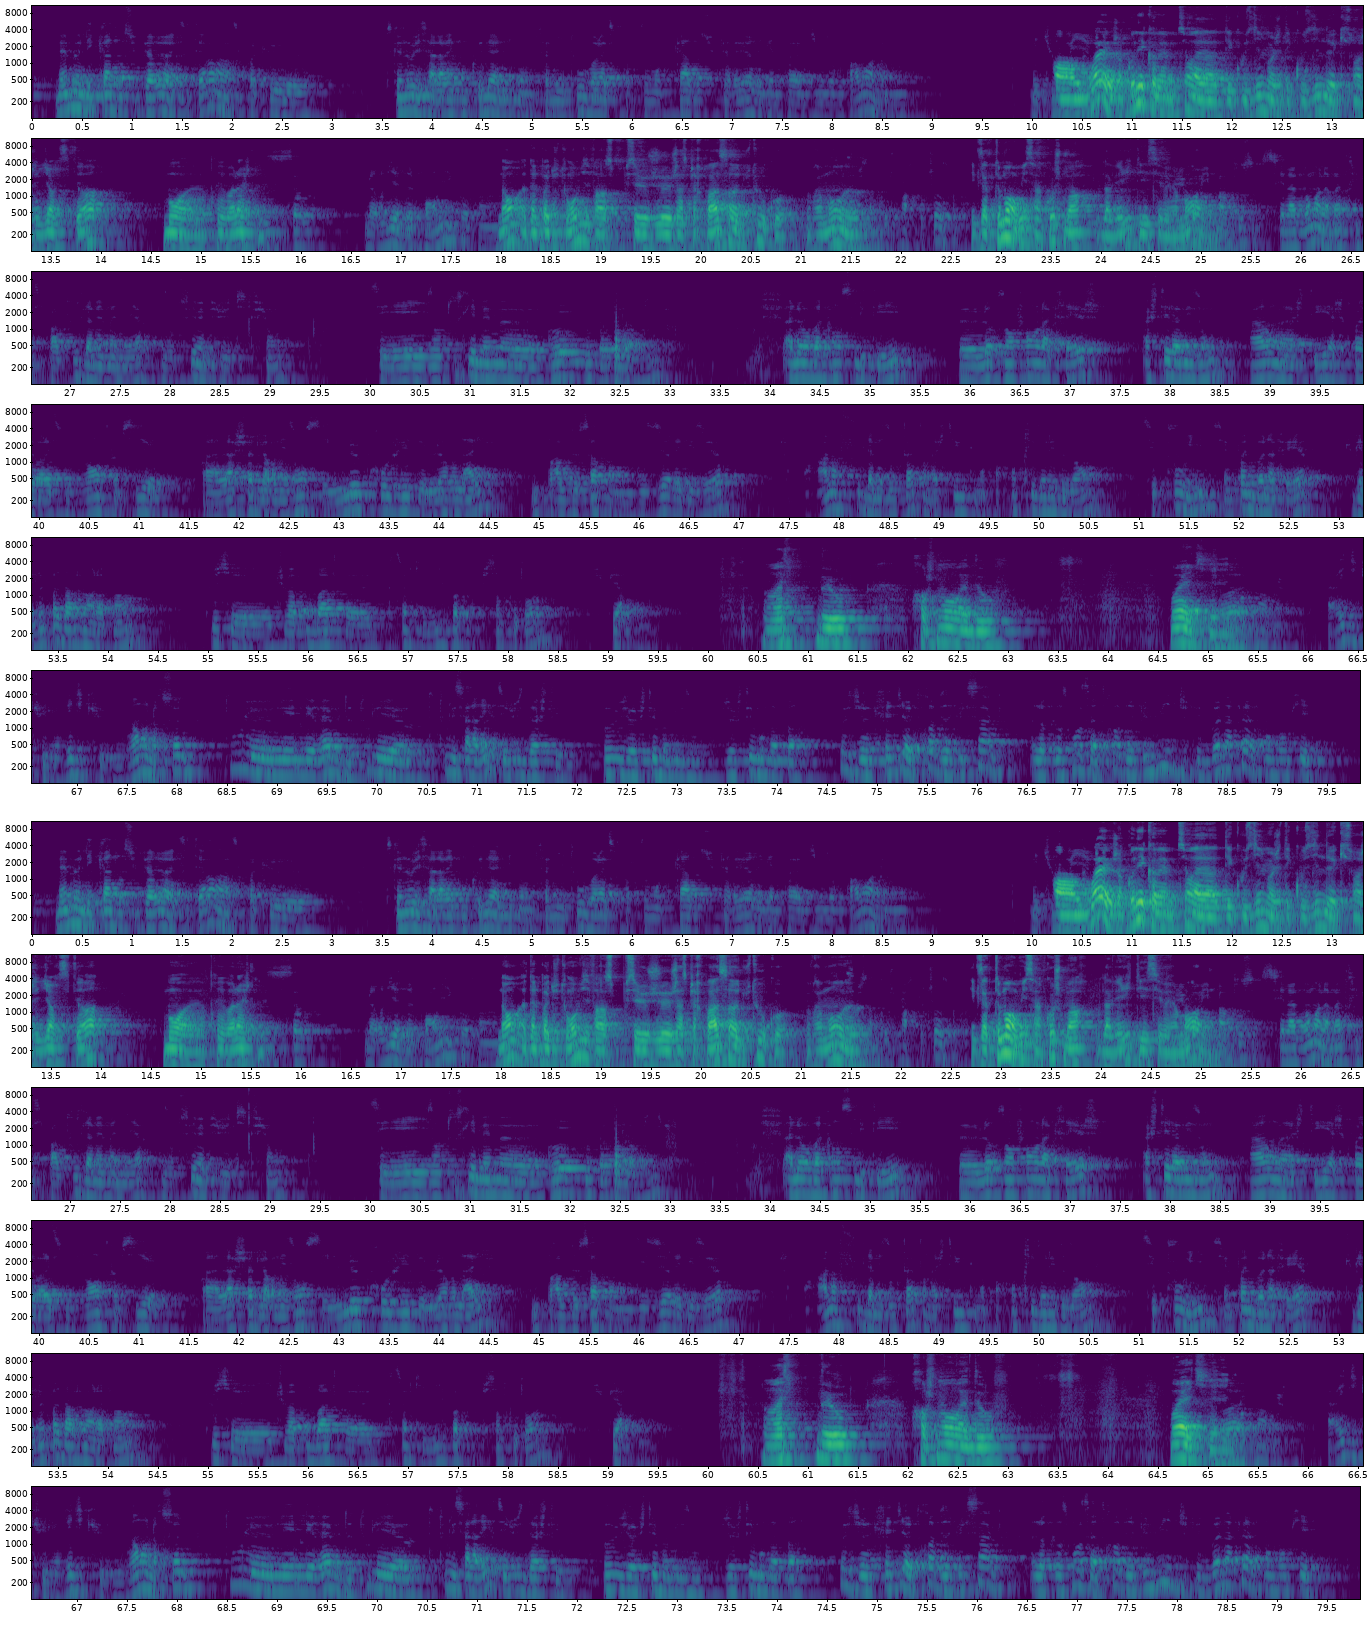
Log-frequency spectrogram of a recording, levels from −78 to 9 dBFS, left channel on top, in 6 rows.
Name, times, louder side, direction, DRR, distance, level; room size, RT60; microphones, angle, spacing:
voice 1, 0.2-2.8 3.6-5.8 6.1-8.7 10.0-11.4 15.3-16.1 16.6-18.1 21.6-22.7 24.7-29.1 30.0-32.9 33.8-35.3 35.9-37.3 37.7-38.5 38.8-41.2 41.6-44.5 44.9-46.8 47.8-50.5 51.0-52.7 53.1-54.3 55.0-58.4 59.0-59.4 65.1-65.7 66.2-68.1 68.5-71.9 72.3-74.3 74.6-76.2 76.5-79.4, right 1 dB, 15° right, 2.0 m, -45 dB
voice 2, 10.2-14.0 14.6-15.5 18.0-21.6 22.7-25.0 60.5-61.4 61.7-61.8 62.0-63.0 63.5-63.6 64.6-65.2, right 3 dB, 50° right, 1.0 m, -26 dB
27.0 x 17.0 x 2.6 m
head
